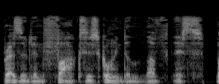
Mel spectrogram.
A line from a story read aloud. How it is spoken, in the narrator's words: Bunch whispered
